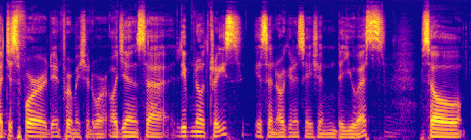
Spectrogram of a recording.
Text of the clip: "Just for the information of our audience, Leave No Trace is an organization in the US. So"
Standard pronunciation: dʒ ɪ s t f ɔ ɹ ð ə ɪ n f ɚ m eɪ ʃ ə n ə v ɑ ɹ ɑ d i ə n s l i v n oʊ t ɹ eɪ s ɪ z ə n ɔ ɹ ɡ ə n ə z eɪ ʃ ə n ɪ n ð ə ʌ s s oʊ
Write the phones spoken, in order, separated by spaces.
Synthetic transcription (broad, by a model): dʒ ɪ s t f ɔ ɹ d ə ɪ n f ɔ m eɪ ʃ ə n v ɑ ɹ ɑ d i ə n s l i b n oʊ t ɹ eɪ s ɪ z ə n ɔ ɹ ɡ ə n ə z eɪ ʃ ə n ɪ n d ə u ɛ s oʊ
